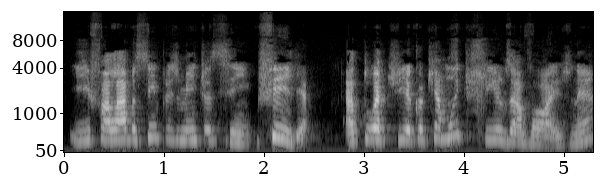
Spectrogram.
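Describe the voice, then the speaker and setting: Her voice is fairly high in pitch with a bright, sharp tone and lively intonation. The woman speaks at a fairly slow pace. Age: 70s. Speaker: psychoanalyst. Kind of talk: live stream conversation. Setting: online live stream.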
